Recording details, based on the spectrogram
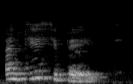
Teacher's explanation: a sílaba tônica está no tis, e nós temos aqui one, two, three, four sílabas. Então tem uma musicalidade assim.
